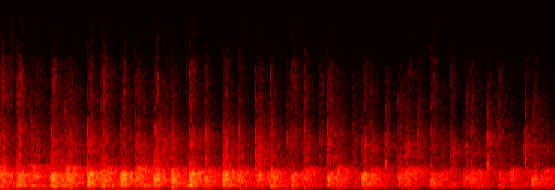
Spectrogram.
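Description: A small group claps with quick, fairly even strokes for the appointment of a public safety director in St. Louis, moderately near and steady for a few seconds without talk.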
